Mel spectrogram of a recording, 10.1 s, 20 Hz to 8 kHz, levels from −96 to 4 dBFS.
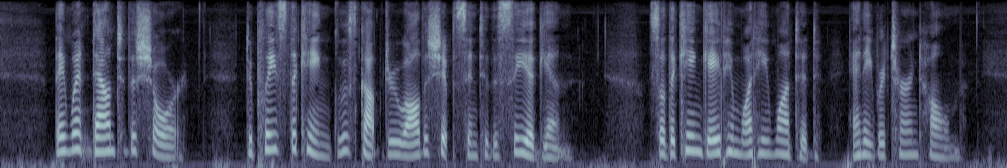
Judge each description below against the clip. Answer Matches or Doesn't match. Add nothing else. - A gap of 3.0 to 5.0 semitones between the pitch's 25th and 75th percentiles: Matches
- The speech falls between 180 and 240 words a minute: Matches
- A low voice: Doesn't match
